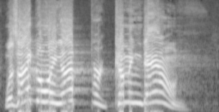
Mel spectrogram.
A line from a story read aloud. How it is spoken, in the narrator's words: shouted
